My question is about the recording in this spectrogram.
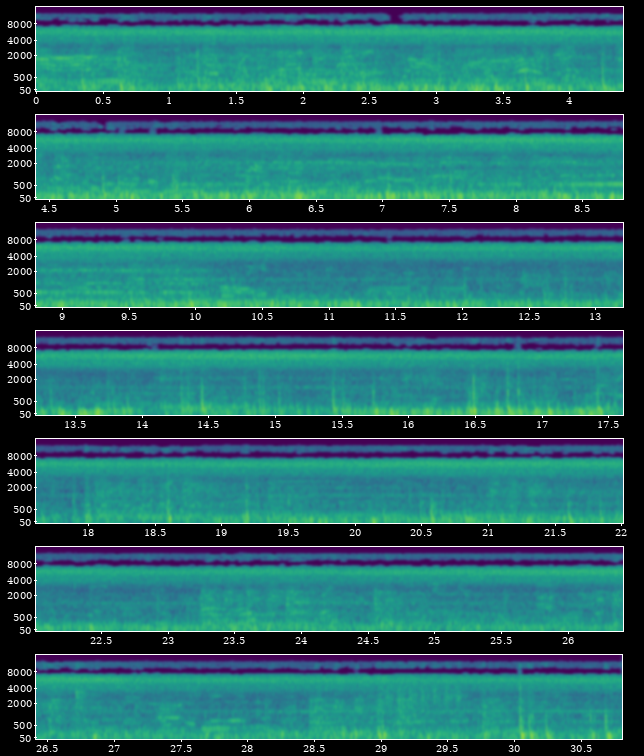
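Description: Hoofbeats of a horse cantering and jumping on a sand arena, heaviest around the middle, under music and people's voices.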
